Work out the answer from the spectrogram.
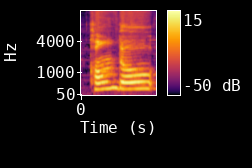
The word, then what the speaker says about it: condo: muito mal entendido é o condor eo condom com dou é condomínio e com dom é camisinha Cuidado para não dizer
